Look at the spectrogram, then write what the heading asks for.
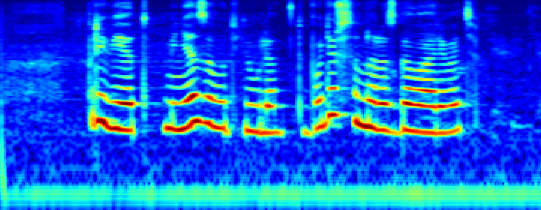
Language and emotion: Russian, neutral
